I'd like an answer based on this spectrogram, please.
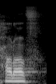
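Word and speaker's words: ح: পরবর্তী হরফ আমরা যেটা শিখবো সেটা হল হা। হা এর মধ্যে কোন নুক্তা আমরা দেখতে পাচ্ছি না। হা হরফটি কিভাবে উচ্চারিত হবে? হা হরফটি উচ্চারিত হবে কন্ঠনালীর মধ্যখান হতে।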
